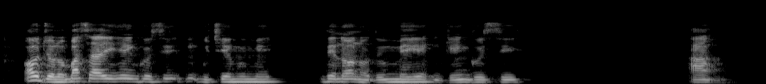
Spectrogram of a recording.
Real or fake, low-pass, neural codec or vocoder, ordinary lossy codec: fake; 7.2 kHz; codec, 16 kHz, 8 kbps, FreqCodec, larger model; AAC, 48 kbps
